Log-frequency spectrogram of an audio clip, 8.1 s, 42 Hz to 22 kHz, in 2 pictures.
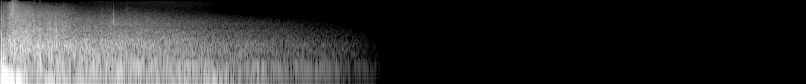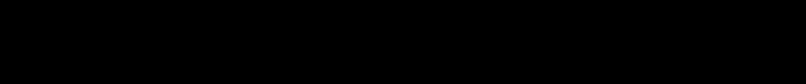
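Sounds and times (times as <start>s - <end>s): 
distant gunshots from a 357 and a Glock: 0.0s - 1.6s.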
